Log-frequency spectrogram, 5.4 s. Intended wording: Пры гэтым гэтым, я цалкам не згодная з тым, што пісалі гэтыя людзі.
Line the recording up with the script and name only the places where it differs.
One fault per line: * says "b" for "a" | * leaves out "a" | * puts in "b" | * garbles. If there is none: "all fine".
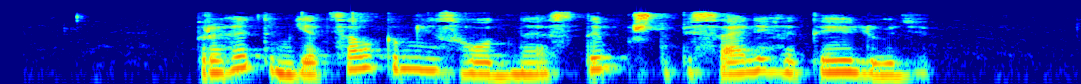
* leaves out "гэтым"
